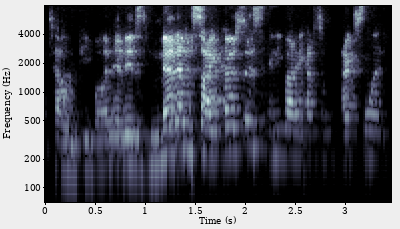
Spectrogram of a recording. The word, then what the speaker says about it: metempsychosis: That's the word that you probably really like telling people, and it is metempsychosis. Anybody have some excellent pronunciations of that that you're willing to share.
